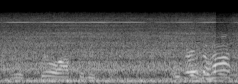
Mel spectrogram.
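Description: Steady, loud noise of aircraft turbine engines running, with a thin high whine held on one pitch. A reporter's voice faintly begins a question over it.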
